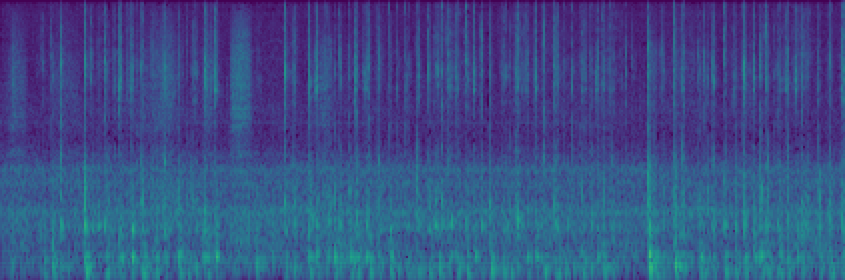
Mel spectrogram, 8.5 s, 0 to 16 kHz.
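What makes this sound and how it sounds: Fingertips of both hands type rapidly on the black plastic chiclet keys of the grey keyboard deck of an Acer Chromebook C20 (2014) laptop. A dense, continuous patter of quick, short, dry plastic clicks plays throughout, with a few sharper, louder key strikes standing out.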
